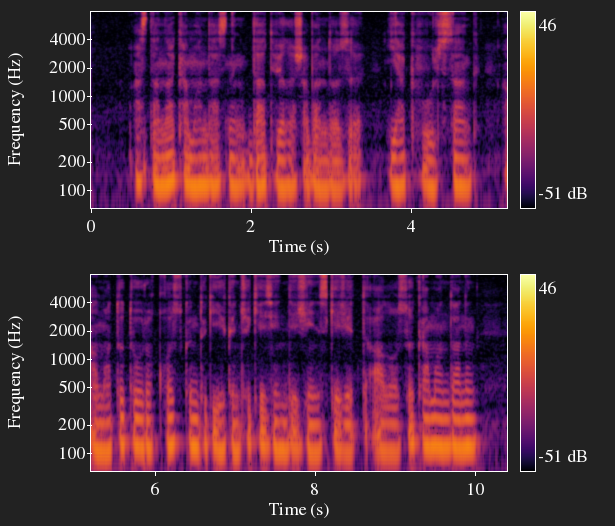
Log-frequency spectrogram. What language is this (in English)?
Kazakh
